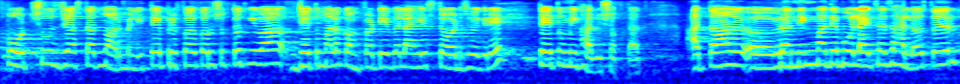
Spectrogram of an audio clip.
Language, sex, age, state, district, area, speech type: Marathi, female, 18-30, Maharashtra, Mumbai Suburban, urban, spontaneous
